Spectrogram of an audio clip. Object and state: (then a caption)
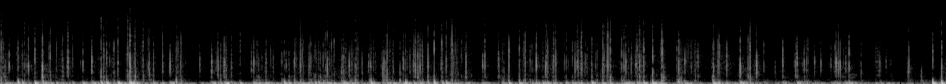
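Beeswax-coated cotton wrap. A large, flat, patterned beeswax-coated cotton wrap resting on a soft furry mat is scratched and tapped with the long nails of both hands. A dense, continuous stream of quick crinkly clicks and scratches plays over a heavy low rumble, with steady rapid taps throughout.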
